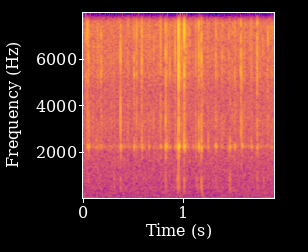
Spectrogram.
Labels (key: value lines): label: ambient
recorder: HydroMoth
